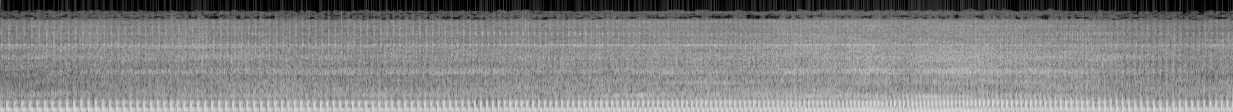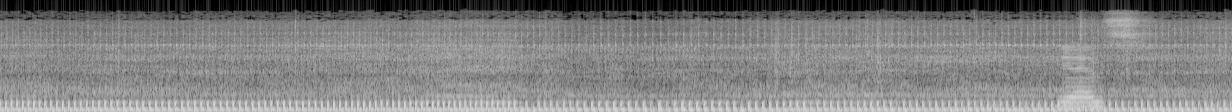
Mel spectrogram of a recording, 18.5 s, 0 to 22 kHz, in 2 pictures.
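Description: A Yamaha TTR 125L motorcycle engine idles steadily and close with a low, even exhaust rumble, holding near constant for the length of the clip with a slight swell in the middle.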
